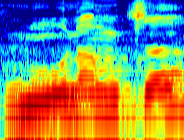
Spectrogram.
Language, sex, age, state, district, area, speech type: Sanskrit, male, 45-60, Odisha, Cuttack, urban, spontaneous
